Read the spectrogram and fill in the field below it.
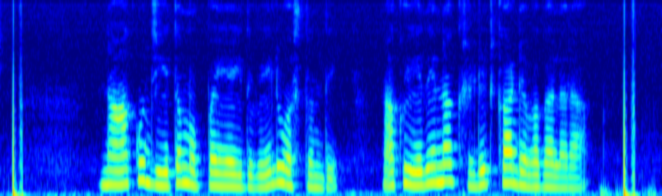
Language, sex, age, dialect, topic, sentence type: Telugu, female, 25-30, Utterandhra, banking, question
